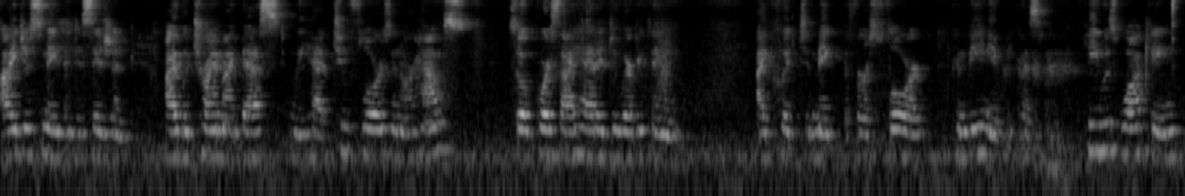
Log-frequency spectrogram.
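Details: Adult woman speaking; Typical speech.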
